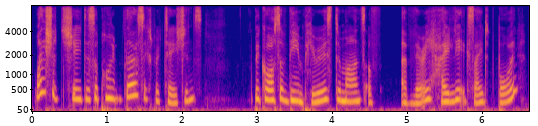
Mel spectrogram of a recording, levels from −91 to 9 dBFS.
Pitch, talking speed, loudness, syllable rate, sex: 240 Hz, 155 wpm, -16 LUFS, 6.0 syllables/s, female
